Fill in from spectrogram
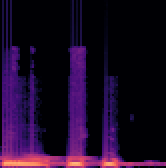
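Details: Spotted dove used as a decoy, calling: a longer wavering coo followed by two short, soft, evenly spaced hoots, low and mellow.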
